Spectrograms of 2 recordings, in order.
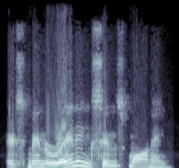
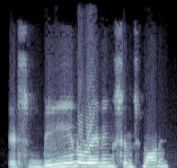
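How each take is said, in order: First: 'Been' has a short, weak vowel. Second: 'Been' has a long, stressed vowel. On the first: The speaker calls it right. "So बिन" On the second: The speaker calls it wrong. "No way"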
